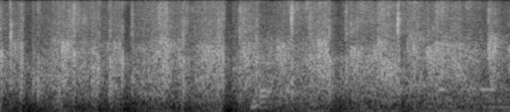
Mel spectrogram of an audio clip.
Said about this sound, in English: We got some bikers here. I want all the bikers to stand up. Quick. All right, look at here. Come on, give the bikers some hands. God bless you.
